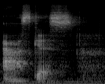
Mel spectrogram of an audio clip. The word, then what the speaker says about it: ASCUS: It's called ascus. It's spelled A-S-C-U-S, which stands for atypical squamous cells of undetermined significance.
